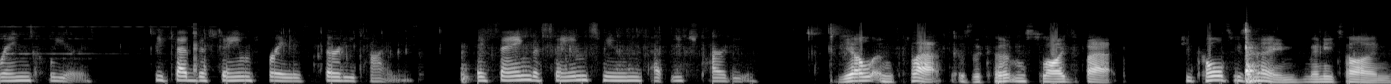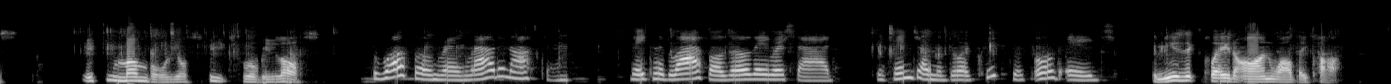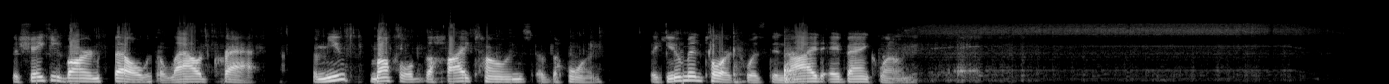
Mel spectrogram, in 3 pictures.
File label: HyperX Cirro Buds Pro Office microphone sample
